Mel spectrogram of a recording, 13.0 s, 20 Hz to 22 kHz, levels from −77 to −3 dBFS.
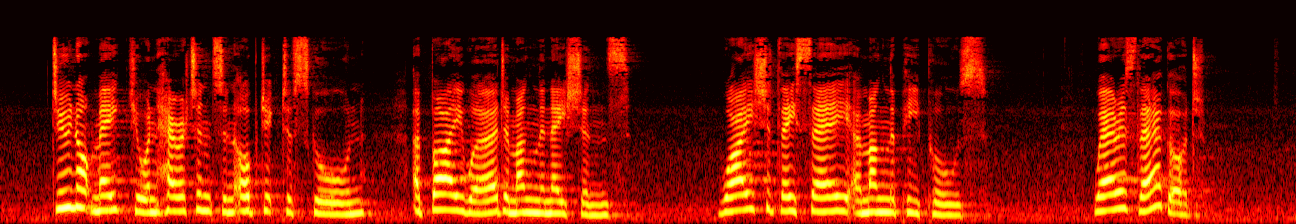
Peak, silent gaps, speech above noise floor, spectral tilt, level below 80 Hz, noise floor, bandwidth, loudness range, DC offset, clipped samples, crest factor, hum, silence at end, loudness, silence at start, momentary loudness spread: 0 dBFS; none; 31 dB; -4 dB/octave; -60 dBFS; -47 dBFS; 11.5 kHz; 3 LU; under 0.1%; under 0.1%; 16 dB; none; 0.9 s; -16 LUFS; 0.5 s; 11 LU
